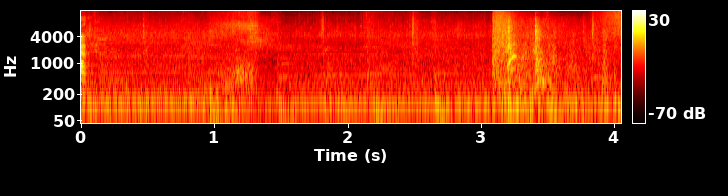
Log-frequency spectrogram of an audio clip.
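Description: Cartoon background music over a steady low hum. About three seconds in comes a short loud burst: a cartoon sound effect of a tyre bursting.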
